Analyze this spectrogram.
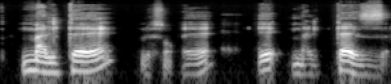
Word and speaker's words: maltaise: le son et et maltaise le E ne se prononce pas la S Swen le S se prononce maltaise la Norvège la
